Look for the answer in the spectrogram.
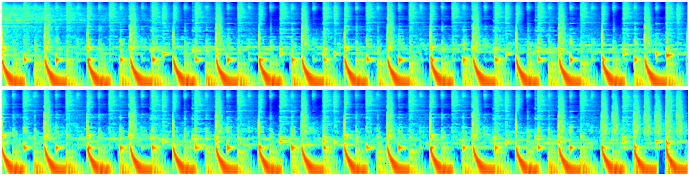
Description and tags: A loop with decent dynamics to add stuff on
